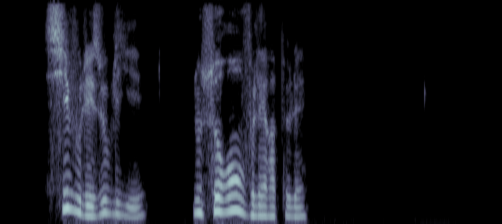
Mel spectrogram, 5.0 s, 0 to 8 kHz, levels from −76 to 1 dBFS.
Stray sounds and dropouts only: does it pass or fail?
pass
